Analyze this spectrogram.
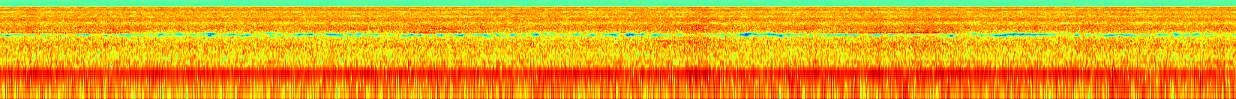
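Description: Near silence: a faint steady electrical hum over low hiss.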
